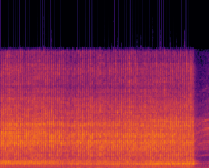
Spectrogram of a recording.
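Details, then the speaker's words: Electric impact wrench working on a Chevrolet Colorado's wheel hammers for about four seconds with a tired, uneven rattle and little punch before stopping; the tool's weak battery needs swapping. "yeah let me swap the battery this shit's on struggle Street"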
